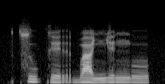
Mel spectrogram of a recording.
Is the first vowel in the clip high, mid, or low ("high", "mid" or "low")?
high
